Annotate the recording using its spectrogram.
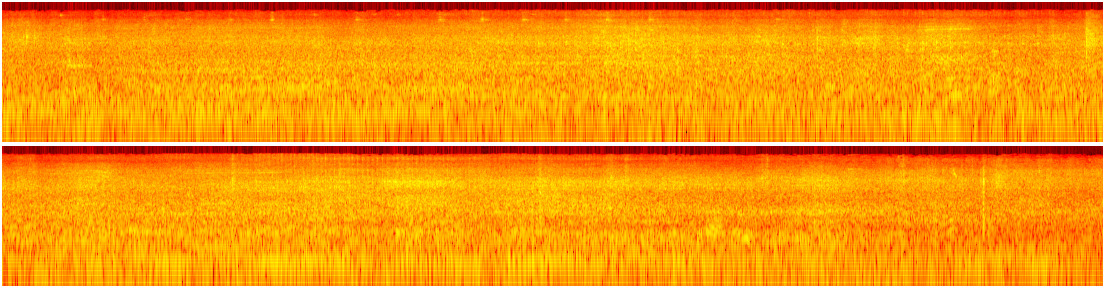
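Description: Steady city street traffic and road noise heard from a moving bicycle, with a dense low rumble of wind on the microphone.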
